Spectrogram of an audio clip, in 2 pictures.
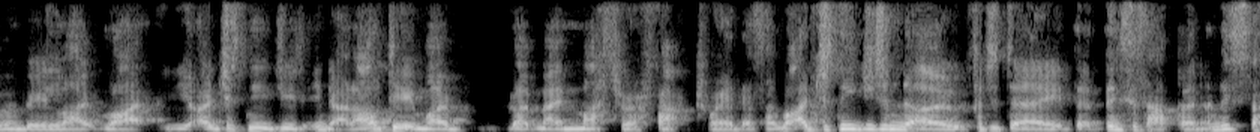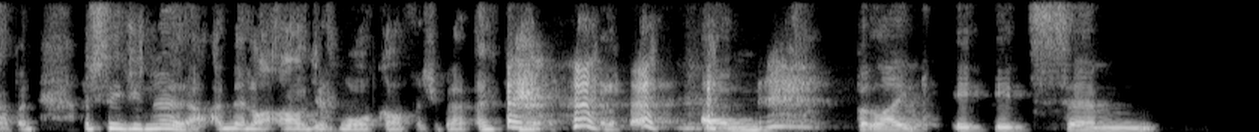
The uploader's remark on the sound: This episode was recorded over Zoom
